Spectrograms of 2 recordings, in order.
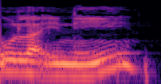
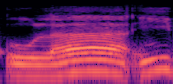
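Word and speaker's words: أولاء: Jadi mengenai ula ini sebelum kita bahas fungsinya untuk kata tunjuk pada bilangan berapa, dia di situ ada 2 cara baca, bisa ulai, bisa ula tanpa hamzah.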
